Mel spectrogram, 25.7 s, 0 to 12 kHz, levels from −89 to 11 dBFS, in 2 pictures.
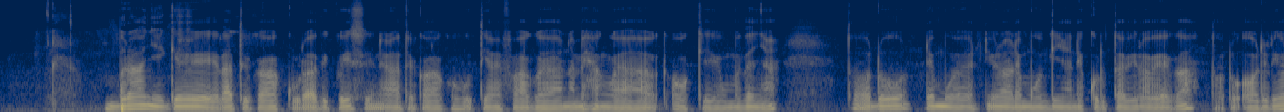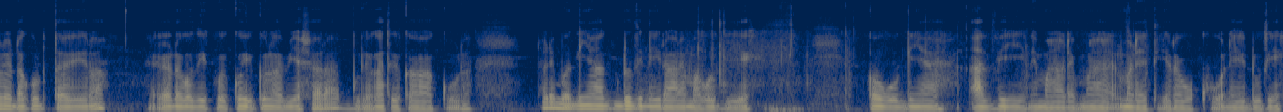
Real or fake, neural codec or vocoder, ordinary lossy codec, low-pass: real; none; none; none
